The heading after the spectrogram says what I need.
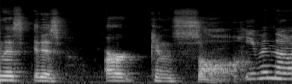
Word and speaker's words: Arkansas: just FY if you're pronouncing this it is Arkansas even though it's spelled like Arkansas yes it's weird right tricky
